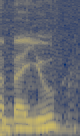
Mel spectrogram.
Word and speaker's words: Bayou: Le porte-parole des Verts, Julien Bayou, ça se prononce comme Bayrou quand on n'a plus de dents, a annoncé sa radiation.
